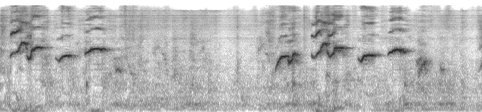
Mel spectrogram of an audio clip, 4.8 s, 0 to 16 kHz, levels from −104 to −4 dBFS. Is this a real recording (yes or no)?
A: no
